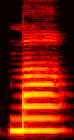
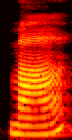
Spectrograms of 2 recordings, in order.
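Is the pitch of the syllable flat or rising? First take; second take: flat; rising. First: The pitch stays level and high throughout. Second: The pitch climbs upward through the syllable. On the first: "It's flat, very sounds like the normal pinyin sound" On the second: "the second tone is a going up sound"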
